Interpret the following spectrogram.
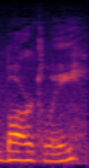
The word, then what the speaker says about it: Berkeley: in Berkeley Square, and it is spelled Berkeley, but in England they say Barclay.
